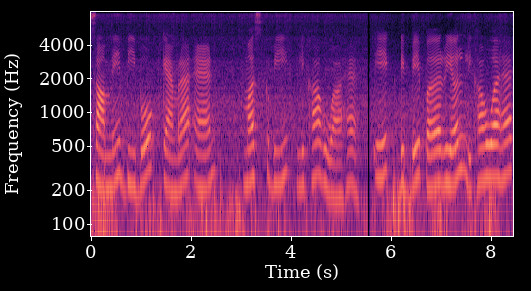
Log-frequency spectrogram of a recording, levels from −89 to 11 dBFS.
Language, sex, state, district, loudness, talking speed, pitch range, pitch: Hindi, female, Punjab, Pathankot, -19 LUFS, 115 wpm, 215-260 Hz, 230 Hz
